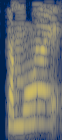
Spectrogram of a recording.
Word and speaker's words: Zamora: Yes, Zamora is a Z as in Zebra, A M O Z-A-M-O-R-A. – Z-A-M-O-R-A.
